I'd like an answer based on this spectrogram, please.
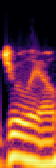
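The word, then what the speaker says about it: Júlio: So in the Portuguese language, the J is pronounced as a J. So it's Julio in the Spanish language, and it's as an H, as in Julio. Yes. So, but because I'm Portuguese, it's officially Julio.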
